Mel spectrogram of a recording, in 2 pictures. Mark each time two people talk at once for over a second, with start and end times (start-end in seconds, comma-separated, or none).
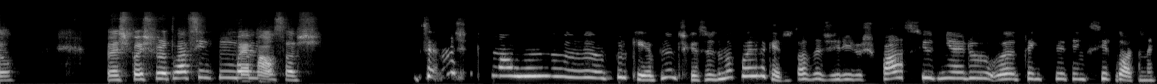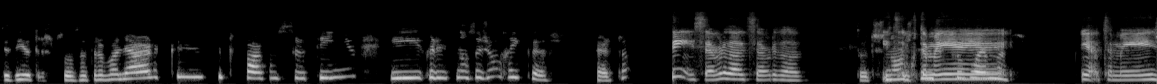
20.4-21.7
